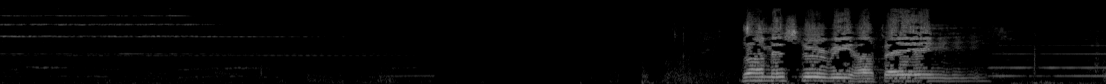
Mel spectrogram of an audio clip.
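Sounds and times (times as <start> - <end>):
altar bell ringing: 0.0 - 4.3.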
